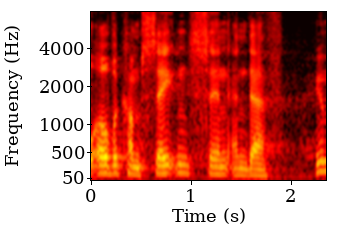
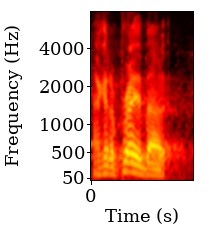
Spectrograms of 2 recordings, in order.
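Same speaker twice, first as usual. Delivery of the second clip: usual speaking voice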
